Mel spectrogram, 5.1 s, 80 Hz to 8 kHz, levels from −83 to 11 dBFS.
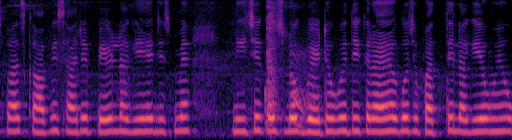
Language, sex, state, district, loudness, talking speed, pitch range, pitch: Hindi, female, Bihar, Gaya, -25 LUFS, 245 wpm, 260-275 Hz, 270 Hz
